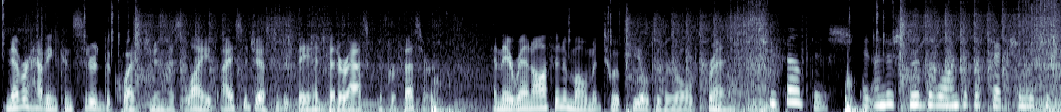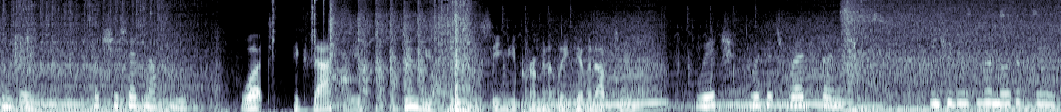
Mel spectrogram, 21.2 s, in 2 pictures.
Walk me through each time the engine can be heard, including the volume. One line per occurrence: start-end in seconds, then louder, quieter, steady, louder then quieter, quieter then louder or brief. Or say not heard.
0.0-21.1 louder.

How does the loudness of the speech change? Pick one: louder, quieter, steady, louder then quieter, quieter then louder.
steady.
